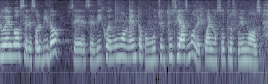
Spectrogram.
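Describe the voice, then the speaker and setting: Against noticeable background noise, a woman with fairly high pitch speaks at a moderate pace, with ordinary pitch variation and hardly any pauses. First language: Shuar (speaking Spanish). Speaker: legislator. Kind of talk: TV interview. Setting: TV studio. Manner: halting, with fillers.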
